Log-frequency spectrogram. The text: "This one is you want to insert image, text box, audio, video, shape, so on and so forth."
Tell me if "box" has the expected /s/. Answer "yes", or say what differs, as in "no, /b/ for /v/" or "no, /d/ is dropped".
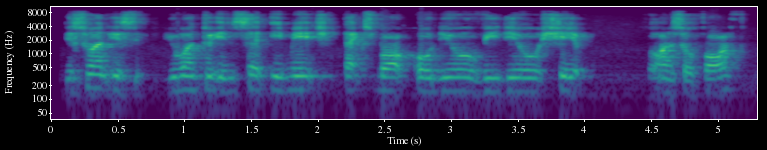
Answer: no, /s/ is dropped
